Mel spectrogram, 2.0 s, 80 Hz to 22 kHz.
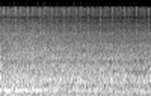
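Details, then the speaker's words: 2013 Ford Edge with an overheating problem, after replacing both radiator fans (the driver's-side fan had failed and the passenger-side fan was likely going bad): both fans now run with a strong, steady rushing hum and no rattle or wobble, moving far more air. "All right, we got them both running now. And we are by far moving way more air than we were before. I have to go back and listen to the first part, but man, you can hear those things humming."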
